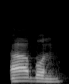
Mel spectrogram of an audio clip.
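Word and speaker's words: أبٌ: কে father আরবি কে আবন আবুন মাশাল্লাহ আবন আটা টান দেয়া যাবে না আবুন উচ্চারণ কি হবে আবুন এরপরে বলেন তো যদি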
